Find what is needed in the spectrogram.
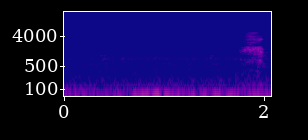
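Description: Near silence: room tone with a faint low hum, and a faint breath near the end just before speech resumes.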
